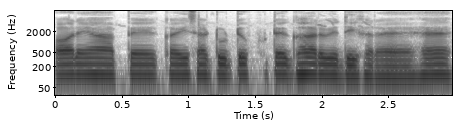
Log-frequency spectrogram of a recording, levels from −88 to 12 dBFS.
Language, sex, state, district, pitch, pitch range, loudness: Hindi, male, Jharkhand, Garhwa, 115 Hz, 115-120 Hz, -15 LUFS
